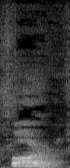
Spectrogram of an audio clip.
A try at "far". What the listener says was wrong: But this one, it needs to be a little like more resonant. So instead of far, you say far. You see this deep sound, this resonant sound, you say far.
